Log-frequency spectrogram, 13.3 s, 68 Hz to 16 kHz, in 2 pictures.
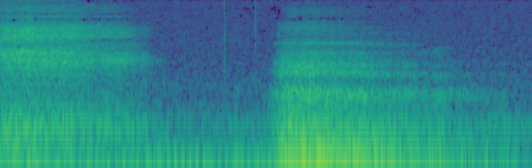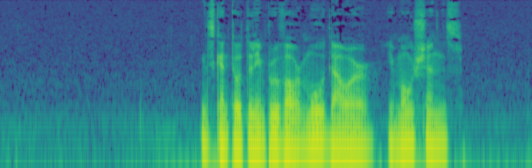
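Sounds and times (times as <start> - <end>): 
slow deep breathing: 0.0 - 2.1, 3.4 - 6.8
speech: 9.2 - 12.5.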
